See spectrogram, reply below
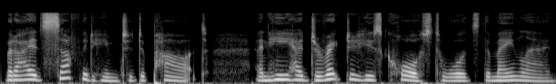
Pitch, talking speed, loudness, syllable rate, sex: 190 Hz, 175 wpm, -18 LUFS, 4.8 syllables/s, female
